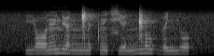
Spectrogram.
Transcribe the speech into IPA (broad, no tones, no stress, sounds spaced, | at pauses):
j ɔ ɾ ẽ lʲ a ŋ͡ǁ ɪ t ẽ ɕ e ŋ͡ǁ o b ɛ ɲ o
